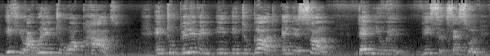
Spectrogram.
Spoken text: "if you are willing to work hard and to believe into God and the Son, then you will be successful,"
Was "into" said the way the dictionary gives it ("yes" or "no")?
yes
